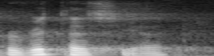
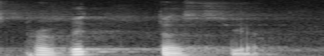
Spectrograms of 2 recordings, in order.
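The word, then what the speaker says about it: pravṛttasya: Somehow it's almost like it's kind of a bit of a subtle thing, but it's not pravrittasya, it's pravrittasya. Here, both T's, pravrittasya. Otherwise, you don't get enough syllables if you don't do that little bit of a pause there. Pravrittasya.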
